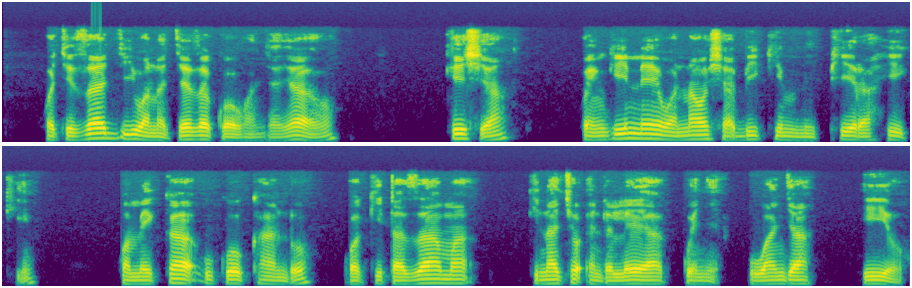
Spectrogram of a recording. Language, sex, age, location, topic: Swahili, male, 18-24, Kisumu, government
